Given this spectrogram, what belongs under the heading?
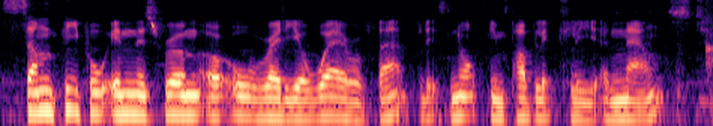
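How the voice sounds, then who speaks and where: Speaking at a fairly quick pace in a British accent, a man uses a medium pitch with ordinary pitch variation. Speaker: tech company founder. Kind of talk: informal talk to a tour group. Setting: classroom with a tour group.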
